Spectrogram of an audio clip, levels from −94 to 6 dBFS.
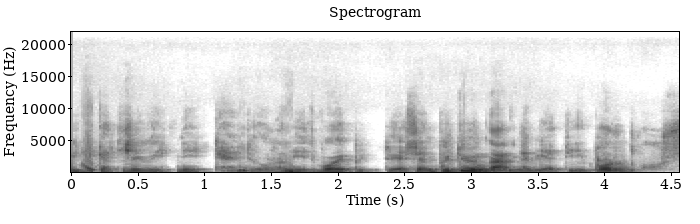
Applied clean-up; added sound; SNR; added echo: neural mask model Resemble Enhance denoiser.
